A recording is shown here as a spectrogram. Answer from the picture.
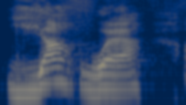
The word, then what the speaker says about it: Yahweh: which most Semitic scholars believe is pronounced a breathy Yahweh, a living, active form of I Am, the day that the God of Israel gave His people the Torah.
